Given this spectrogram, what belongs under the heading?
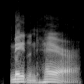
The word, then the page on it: maidenhair: American English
